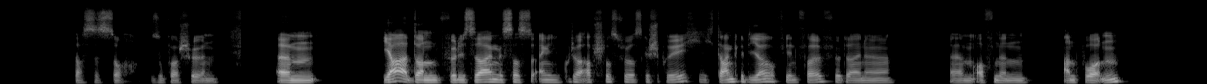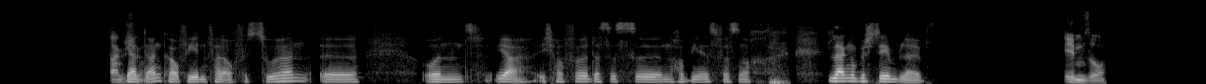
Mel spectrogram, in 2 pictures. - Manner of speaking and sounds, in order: chuckle
- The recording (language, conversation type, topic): German, podcast, Wie hast du dein liebstes Hobby entdeckt?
